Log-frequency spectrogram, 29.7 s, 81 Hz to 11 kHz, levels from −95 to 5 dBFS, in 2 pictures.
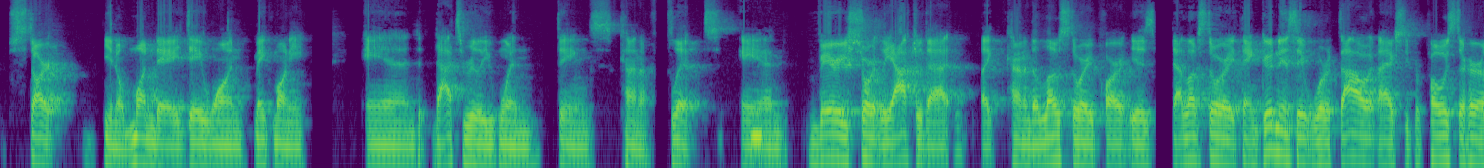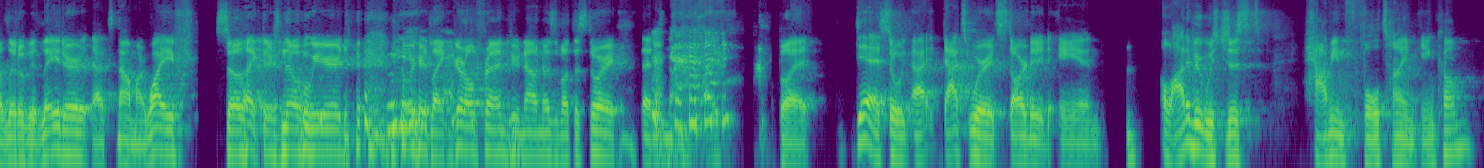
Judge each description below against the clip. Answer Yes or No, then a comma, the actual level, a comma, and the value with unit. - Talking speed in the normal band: Yes, average, 170 wpm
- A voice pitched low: Yes, low, 100 Hz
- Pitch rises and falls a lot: Yes, wide, 6.6 semitones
